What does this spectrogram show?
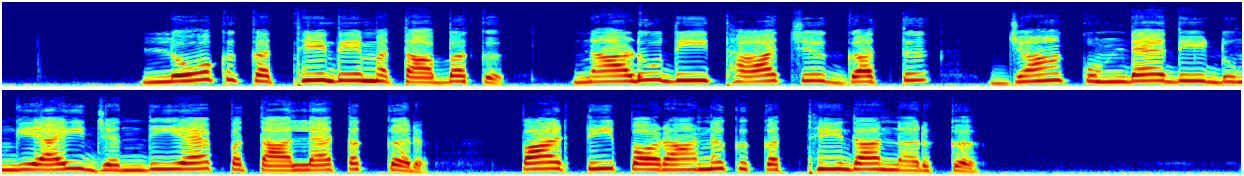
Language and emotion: Dogri, neutral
